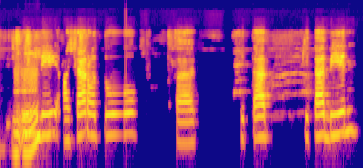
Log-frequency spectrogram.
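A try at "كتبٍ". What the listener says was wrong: Masa kitab itu? Itu taknya pendek loh.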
